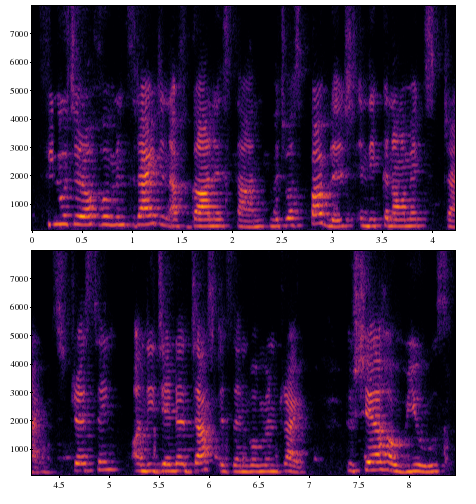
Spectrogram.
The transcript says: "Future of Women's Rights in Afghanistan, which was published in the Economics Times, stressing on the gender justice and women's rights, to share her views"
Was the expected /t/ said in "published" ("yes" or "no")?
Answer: yes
